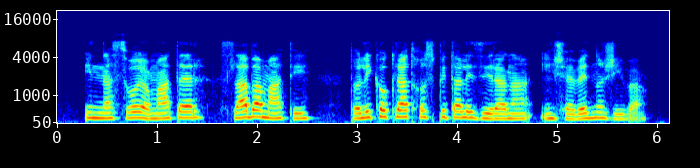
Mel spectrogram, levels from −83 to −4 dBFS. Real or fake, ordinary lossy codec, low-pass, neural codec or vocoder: real; Opus, 16 kbps; 7.2 kHz; none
